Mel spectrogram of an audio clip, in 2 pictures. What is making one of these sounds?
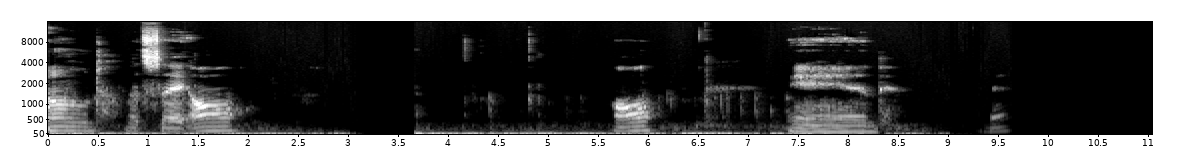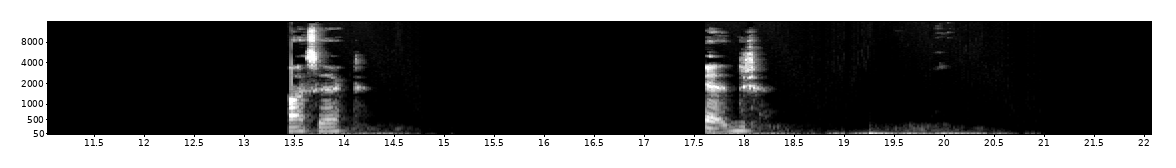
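A middle-aged man talks calmly into a close microphone, in bursts with long pauses.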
